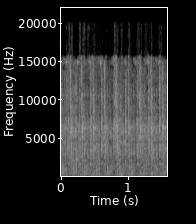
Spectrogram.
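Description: Fast, even whirring clatter with a light steady tick from the mechanism at speed; it is noisy, but the cause is unclear.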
